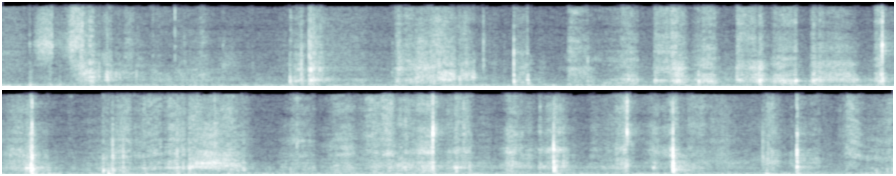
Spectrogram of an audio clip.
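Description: Scissors cutting a round shape out of paper for a preschool craft, close and quiet, with repeated rasping snips and rustling in an uneven rhythm.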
